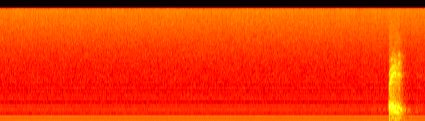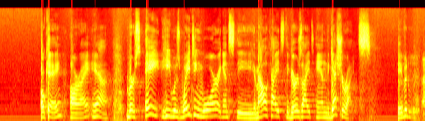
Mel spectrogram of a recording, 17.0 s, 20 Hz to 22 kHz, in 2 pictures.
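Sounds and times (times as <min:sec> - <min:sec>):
electrical mains hum: 0:00.0 - 0:17.0
person speaking: 0:07.7 - 0:08.4, 0:09.3 - 0:17.0.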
